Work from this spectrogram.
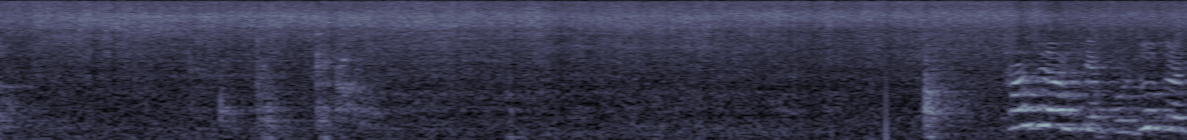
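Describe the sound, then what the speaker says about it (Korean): Squid and onion stir-frying in a hot pan for Korean ojingeo-bokkeum, a steady loud sizzle and hiss throughout, with occasional scrapes of a utensil and a brief burst of crackling near the end. "그 다음에 양파 한번 쓱 볶아주고 오징어 바로 넣으세요."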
